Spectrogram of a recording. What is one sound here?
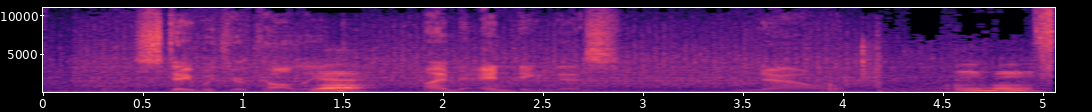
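A man with a deep voice speaks calmly and gravely.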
